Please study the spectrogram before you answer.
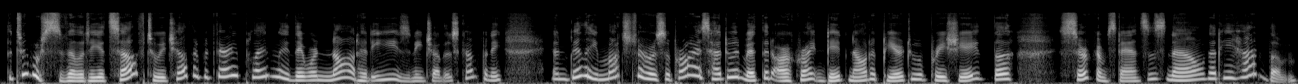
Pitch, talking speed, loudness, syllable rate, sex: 240 Hz, 200 wpm, -18 LUFS, 5.8 syllables/s, female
